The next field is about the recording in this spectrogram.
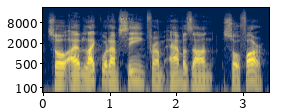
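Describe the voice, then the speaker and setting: A man hosting a stock analysis, explaining financial results to viewers plainly and deliberately. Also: mid-range voice, fairly even intonation, sharp tone, smooth, dry recording.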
